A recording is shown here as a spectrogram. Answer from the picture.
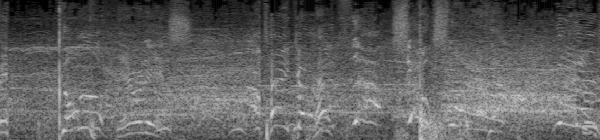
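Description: Heavy thuds of wrestlers' bodies slamming onto a wrestling ring's canvas: single hits about half a second and two and a half seconds in, and the heaviest, deepest impact about four seconds in. Shouting voices run throughout.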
